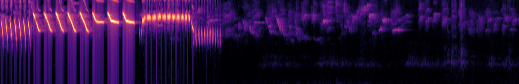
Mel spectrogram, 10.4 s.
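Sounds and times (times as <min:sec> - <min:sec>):
canary song: 0:00.0 - 0:10.3.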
